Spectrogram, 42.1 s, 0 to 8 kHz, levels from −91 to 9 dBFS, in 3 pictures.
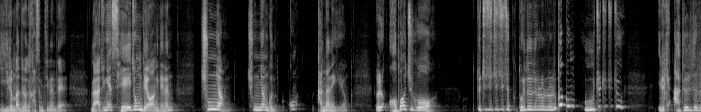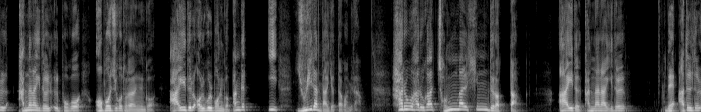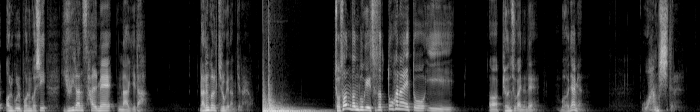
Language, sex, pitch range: Korean, male, 125-200 Hz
